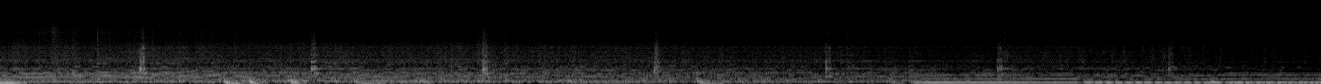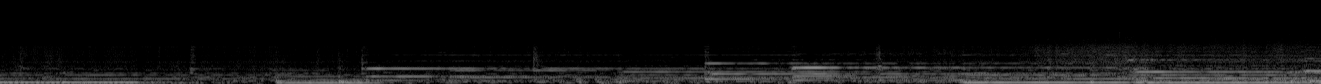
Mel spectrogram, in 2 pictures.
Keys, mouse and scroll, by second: 15.0-15.6 scroll down 3, 16.0 click, 17.4-18.0 scroll down 2.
